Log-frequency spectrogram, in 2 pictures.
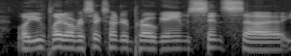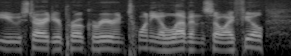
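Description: Monotone and flat, a man talks in a fairly high voice with hardly any pauses. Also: moderate pace. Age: 30s. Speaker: sports radio host. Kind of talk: sports talk show.

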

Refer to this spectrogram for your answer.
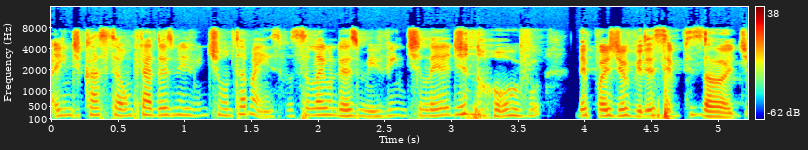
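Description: At a moderate pace and medium pitch, a woman speaks with an unremarkable speaking voice, fairly even intonation and hardly any pauses. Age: 20s. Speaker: podcast co-host. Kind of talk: casual chat.

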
